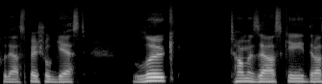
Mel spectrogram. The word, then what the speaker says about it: Tomaszewski: Uh, Tomvski, but Tomvetski or not an easy one.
